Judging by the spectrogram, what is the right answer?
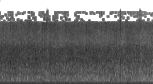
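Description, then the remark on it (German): An audience at an Online-Marketing-Day event applauding steadily, a dense, even wash of many hands clapping, sustained at a constant loudness with no voices over it. “und ich hoffe, das Publikum wird dementsprechend applaudieren.”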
